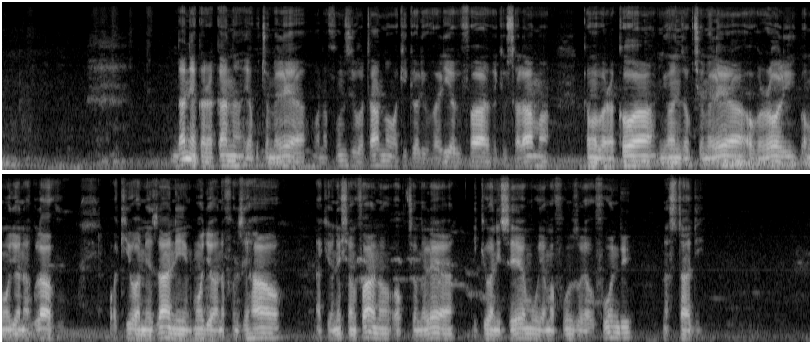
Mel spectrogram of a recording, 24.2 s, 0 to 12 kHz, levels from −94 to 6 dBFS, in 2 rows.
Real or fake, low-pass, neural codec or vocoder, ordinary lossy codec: real; 10.8 kHz; none; Opus, 64 kbps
